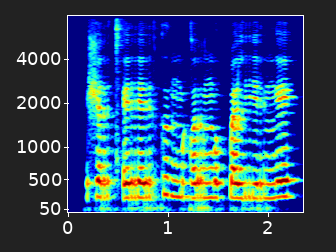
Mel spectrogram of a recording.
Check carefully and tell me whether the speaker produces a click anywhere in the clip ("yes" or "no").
no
